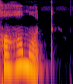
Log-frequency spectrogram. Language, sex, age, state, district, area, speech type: Assamese, female, 18-30, Assam, Jorhat, urban, read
